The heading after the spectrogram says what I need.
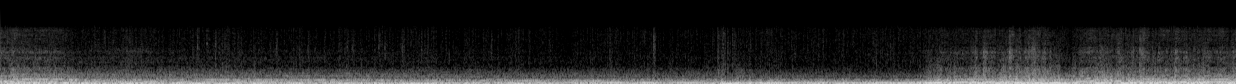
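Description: Uneven, lumpy low rumble with irregular stumbles in the beat; the engine isn't firing evenly, pointing to a misfire. Cause suspected, not confirmed.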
